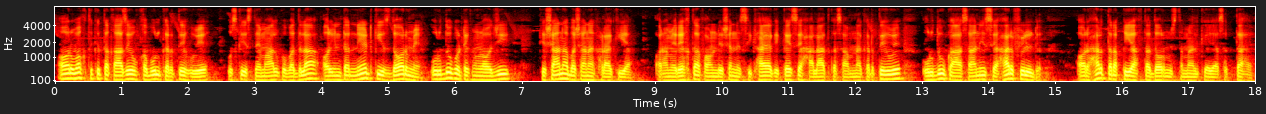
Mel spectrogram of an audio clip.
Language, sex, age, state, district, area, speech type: Urdu, male, 30-45, Bihar, Purnia, rural, spontaneous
